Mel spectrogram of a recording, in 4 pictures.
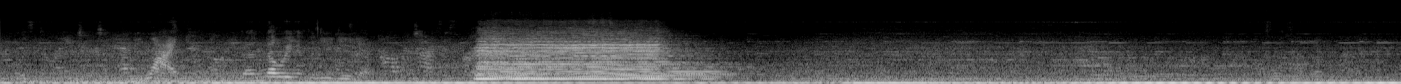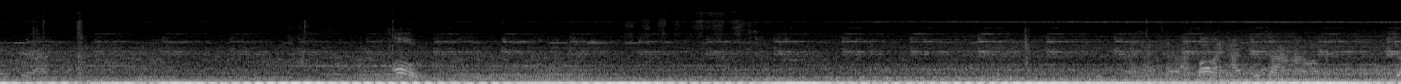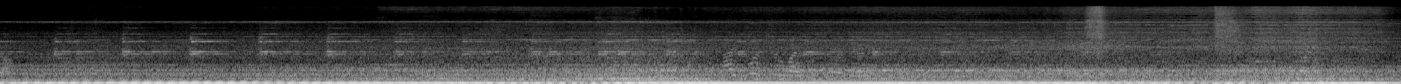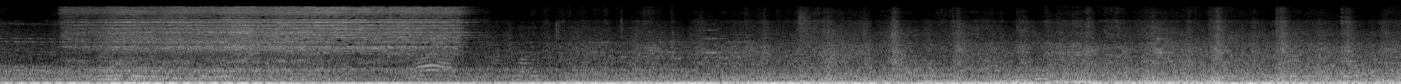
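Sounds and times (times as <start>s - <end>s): locomotive bell ringing: 0.0s - 5.7s, 7.4s - 48.3s
diesel locomotive engine rumble: 0.0s - 56.0s
train horn: 4.6s - 7.7s.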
